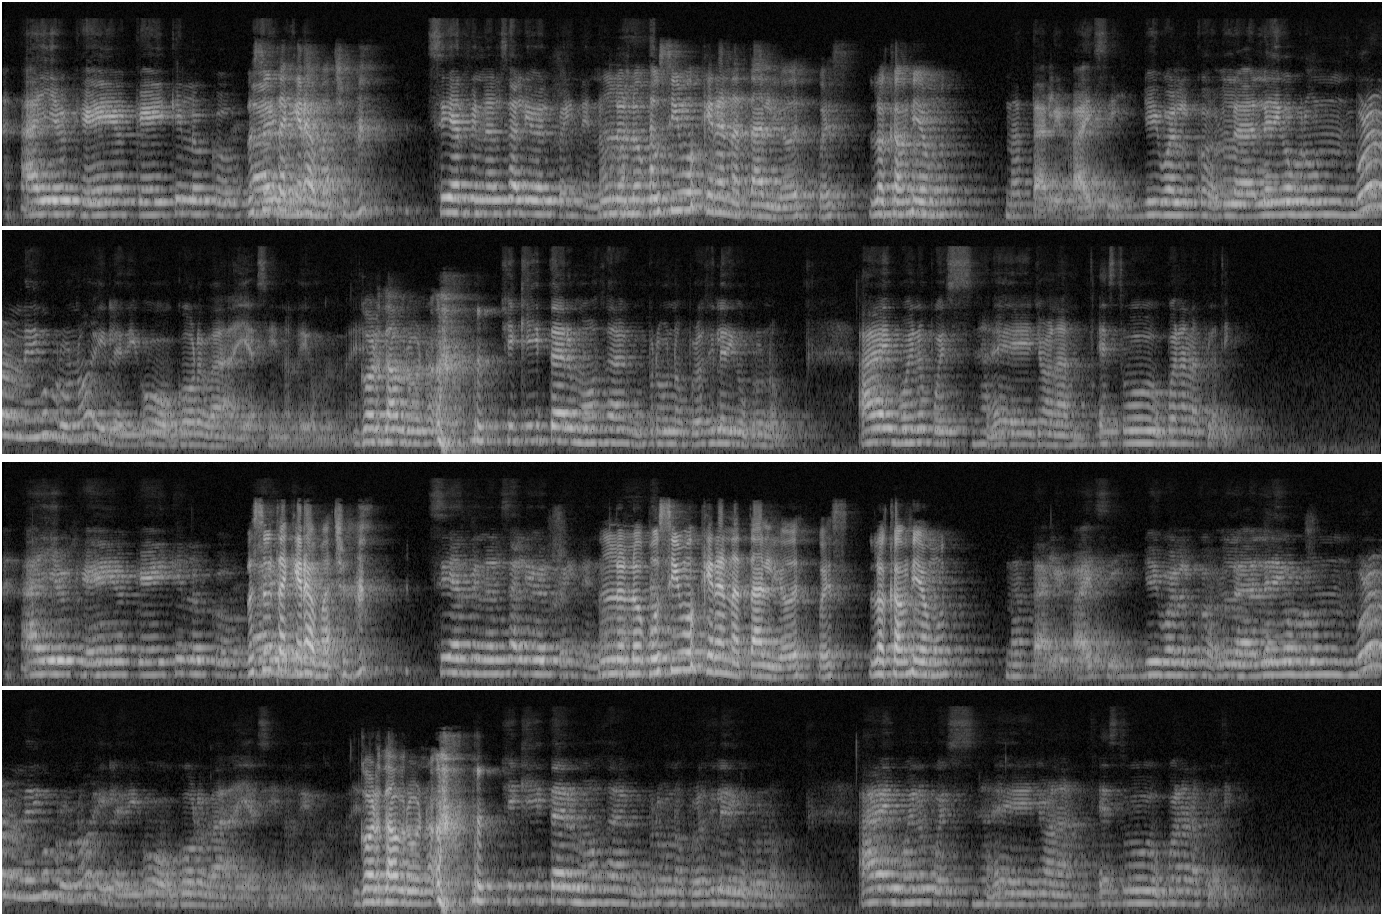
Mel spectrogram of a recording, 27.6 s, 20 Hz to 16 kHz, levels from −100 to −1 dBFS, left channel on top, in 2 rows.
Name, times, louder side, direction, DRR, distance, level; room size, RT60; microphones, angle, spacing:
voice 1, 0.0-3.1 4.3-6.5 10.0-17.4 18.8-21.6 22.1-26.1, left 2 dB, 40° left, 5 dB, 1.6 m, -37 dB
voice 2, 2.5-3.7 6.0-9.5 17.3-18.6, right 5 dB, 35° right, 10 dB, 0.7 m, -31 dB
16.5 x 12.0 x 4.8 m, 1.2 s
head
